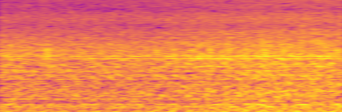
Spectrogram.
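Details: Chevy Venture after a no-crank no-start emergency fix: steady, even idle with a smooth low hum and some hiss, no misses or knocks; engine running fine.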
